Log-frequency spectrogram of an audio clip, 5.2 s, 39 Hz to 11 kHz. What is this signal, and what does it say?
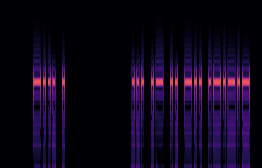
Morse code, heard as a keyed tone, about 25 wpm, 700 Hz. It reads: BE SAID.
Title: 4x Word-Spacing - Sentences from Top 500 Words - 25wpm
